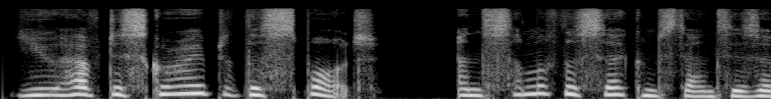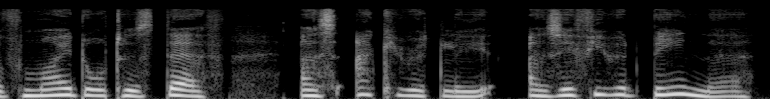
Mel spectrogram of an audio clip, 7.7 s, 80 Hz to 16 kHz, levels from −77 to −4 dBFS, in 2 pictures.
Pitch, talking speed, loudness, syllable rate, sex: 215 Hz, 170 wpm, -21 LUFS, 5.0 syllables/s, female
